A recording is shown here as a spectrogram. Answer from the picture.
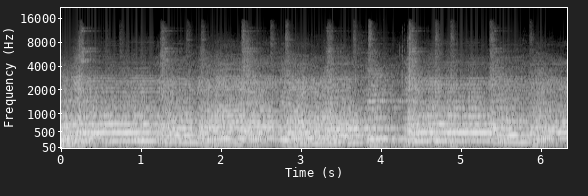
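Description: Seventh-grade concert band playing: brass and woodwinds hold full chords over repeated percussion strikes, with a brief dip in loudness about four seconds in before the full band comes back in.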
